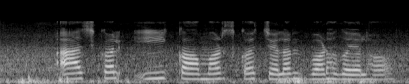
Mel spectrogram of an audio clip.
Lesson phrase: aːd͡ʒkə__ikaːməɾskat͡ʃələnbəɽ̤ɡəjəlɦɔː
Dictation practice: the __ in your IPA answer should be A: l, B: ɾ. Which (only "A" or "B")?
A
